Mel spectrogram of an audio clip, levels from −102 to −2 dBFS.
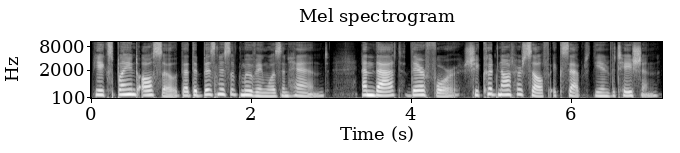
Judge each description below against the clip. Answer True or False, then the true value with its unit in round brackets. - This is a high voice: True (225 Hz)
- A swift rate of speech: False (175 wpm)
